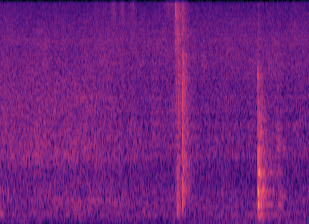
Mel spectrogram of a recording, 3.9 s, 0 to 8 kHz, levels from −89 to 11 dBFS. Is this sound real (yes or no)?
yes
